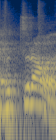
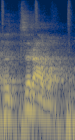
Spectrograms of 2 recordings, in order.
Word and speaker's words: 富津ラボ: はありますかいやフツラボだよフッツラボフッツラボって読むんだよこれその通りですフッツラボと読みます何か他に気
